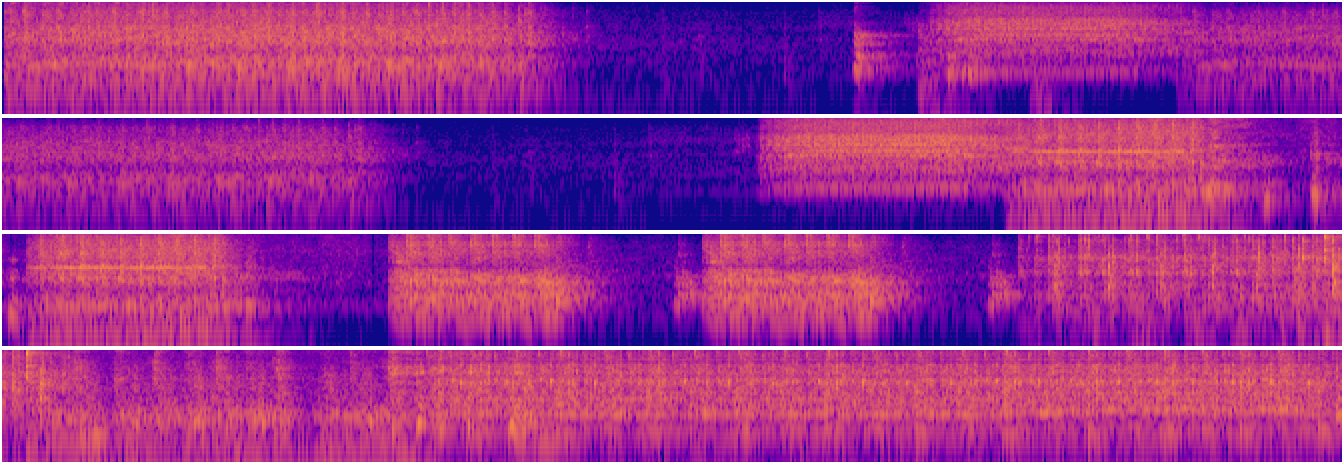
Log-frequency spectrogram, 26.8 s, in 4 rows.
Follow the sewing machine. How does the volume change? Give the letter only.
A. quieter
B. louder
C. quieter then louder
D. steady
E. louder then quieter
C.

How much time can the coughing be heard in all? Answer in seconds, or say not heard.
3 s.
